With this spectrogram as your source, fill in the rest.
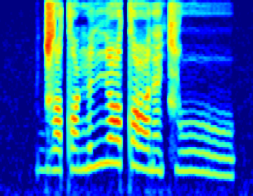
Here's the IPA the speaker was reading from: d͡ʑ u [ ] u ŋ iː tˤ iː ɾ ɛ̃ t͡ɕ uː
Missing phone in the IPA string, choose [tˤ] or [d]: tˤ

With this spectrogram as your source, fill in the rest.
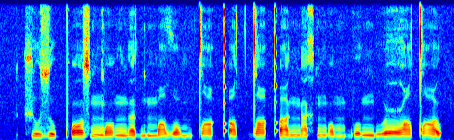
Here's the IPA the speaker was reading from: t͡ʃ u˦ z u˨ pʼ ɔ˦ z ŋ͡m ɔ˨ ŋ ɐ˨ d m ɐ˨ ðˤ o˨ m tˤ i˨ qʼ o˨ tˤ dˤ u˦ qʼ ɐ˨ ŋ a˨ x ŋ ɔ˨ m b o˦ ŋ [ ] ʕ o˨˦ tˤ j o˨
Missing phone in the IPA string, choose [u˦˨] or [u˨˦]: u˨˦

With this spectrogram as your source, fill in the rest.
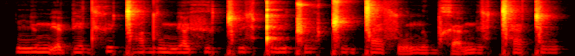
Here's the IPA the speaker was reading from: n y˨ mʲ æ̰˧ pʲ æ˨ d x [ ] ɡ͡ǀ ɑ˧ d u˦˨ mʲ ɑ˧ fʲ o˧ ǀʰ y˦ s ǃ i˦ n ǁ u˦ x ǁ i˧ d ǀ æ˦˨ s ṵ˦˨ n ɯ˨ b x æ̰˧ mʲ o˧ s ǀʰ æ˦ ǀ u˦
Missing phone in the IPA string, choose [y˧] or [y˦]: y˦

